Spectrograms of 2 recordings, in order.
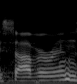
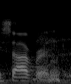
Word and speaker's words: sovereign: So is sovereign 2 syllables or 3 syllables? Some say sovereign, some say sovereign.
